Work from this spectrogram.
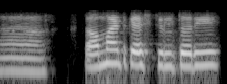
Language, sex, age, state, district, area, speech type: Goan Konkani, female, 30-45, Goa, Salcete, rural, conversation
